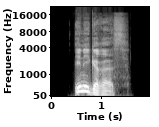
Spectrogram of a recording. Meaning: strong/mixed nominative/accusative neuter singular comparative degree of innig
- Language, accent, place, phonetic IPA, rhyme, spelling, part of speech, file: German, Germany, Berlin, [ˈɪnɪɡəʁəs], -ɪnɪɡəʁəs, innigeres, adjective, De-innigeres.ogg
